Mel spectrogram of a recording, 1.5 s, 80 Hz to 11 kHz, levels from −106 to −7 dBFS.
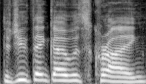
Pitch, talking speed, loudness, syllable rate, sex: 200 Hz, 245 wpm, -14 LUFS, 4.2 syllables/s, male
